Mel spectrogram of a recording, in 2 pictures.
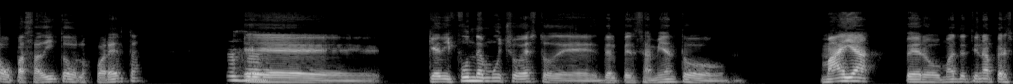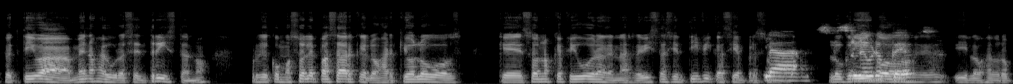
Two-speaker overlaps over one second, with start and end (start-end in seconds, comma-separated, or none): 17.8-19.6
